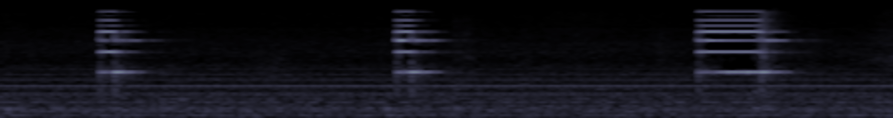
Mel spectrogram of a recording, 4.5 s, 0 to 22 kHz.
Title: Smart-Wave Shockwave therapy machine BS-SWT2X 3-in-1 version(Physiotherapy, Beauty, ED)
